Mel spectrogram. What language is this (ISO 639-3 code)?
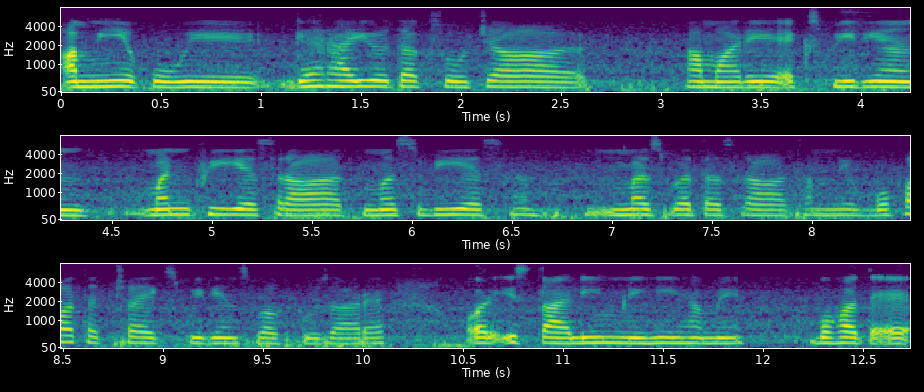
urd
